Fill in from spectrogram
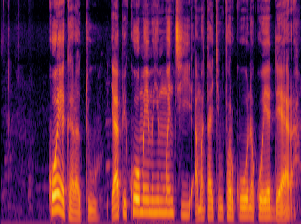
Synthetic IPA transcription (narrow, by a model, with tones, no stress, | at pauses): kʷoː˦ja˨kɐ˨ɾa˨tuː˦ | jaː˦ɸi˦kʷoː˦ma˦jmʊ˦hɪ˦mːɐ˦nt͡ʃiː˨ʔa̰˨mɐ˦taː˦kʲɪ˦mɸɐ˦ɽkʷoː˦na˦kʷoː˦jɐ˦da˨ja̰ː˦˨ɽa̰ː˦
